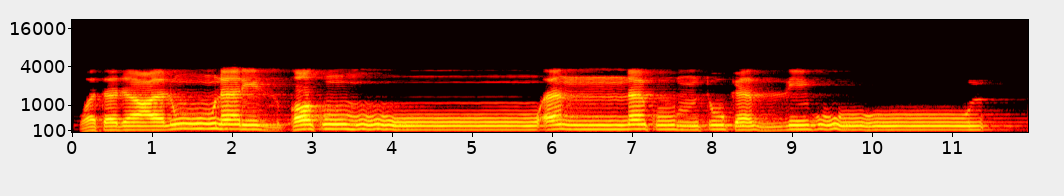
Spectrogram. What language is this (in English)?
Arabic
